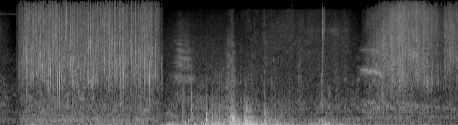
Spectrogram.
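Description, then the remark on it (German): Water from a children's play fountain rushes and trickles in a steady hiss, cutting out briefly mid-way to a quieter stretch with muffled background sounds before the spray resumes. “Und ich meine, schön ist es für die Kinder mit dem Wasser hier, das ist alles ein bisschen besser wie früher.”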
